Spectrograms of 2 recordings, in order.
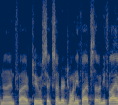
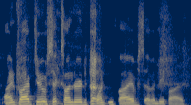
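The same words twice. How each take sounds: First: The number is said at normal speed. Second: The number is said slowly.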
